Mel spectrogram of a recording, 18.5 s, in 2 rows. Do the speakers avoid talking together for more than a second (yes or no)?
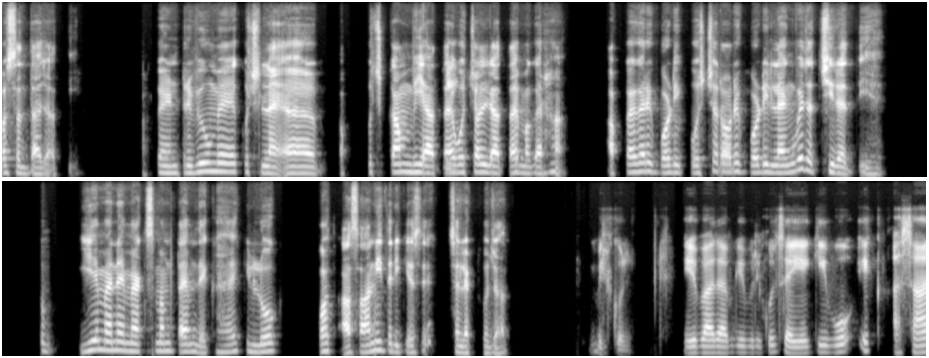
yes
